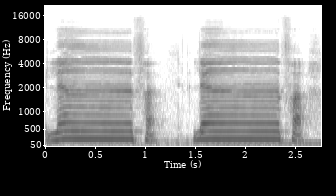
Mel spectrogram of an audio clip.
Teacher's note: نون ساکن پہ اخفا جو ہے غنہ شروع کر دیں گے، تھوڑی آواز منہ سے زیادہ ناک سے آئے گی اور حرف اخفا کے قریب جائیں گے فا کے مخرج کے،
